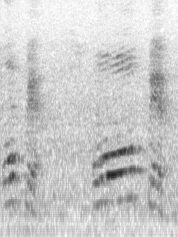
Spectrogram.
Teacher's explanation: আমরা কোথায় জোর দিচ্ছি? ওতে জোর দিচ্ছি। কথা বলার স্ট্রেসটা ওতে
